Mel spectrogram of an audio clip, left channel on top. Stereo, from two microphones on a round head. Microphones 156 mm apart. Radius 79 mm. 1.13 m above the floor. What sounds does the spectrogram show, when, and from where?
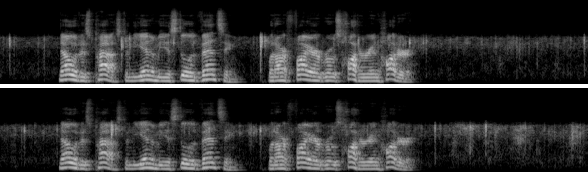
0.6 s a man speaking: 25° left (ahead or behind), 0.6 m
